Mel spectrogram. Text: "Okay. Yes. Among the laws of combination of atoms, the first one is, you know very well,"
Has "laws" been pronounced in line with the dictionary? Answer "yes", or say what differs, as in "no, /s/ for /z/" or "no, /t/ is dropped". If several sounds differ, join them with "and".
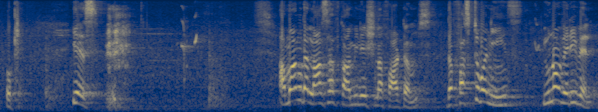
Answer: no, /s/ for /z/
